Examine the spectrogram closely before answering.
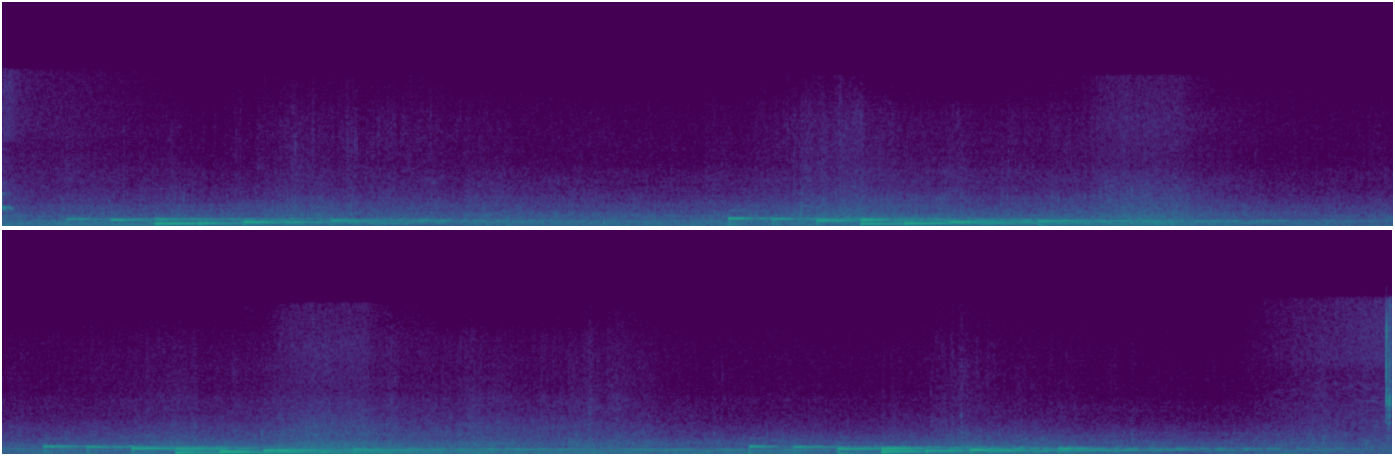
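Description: Gentle sea waves wash in and recede on a sandy beach in slow swells roughly every seven seconds, mixed with soft, cascading musical tones that ripple down over each surge.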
